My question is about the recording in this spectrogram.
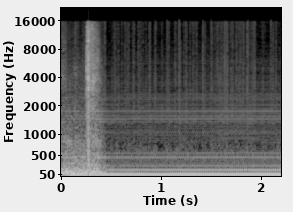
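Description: Steady electrical mains hum: a low buzz with a few fainter steady tones above it, unchanging in level.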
